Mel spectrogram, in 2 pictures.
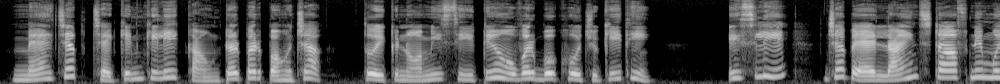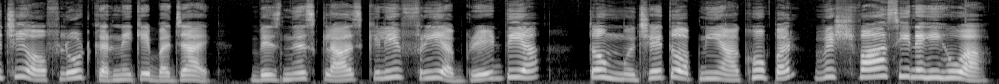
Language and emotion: Hindi, surprised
